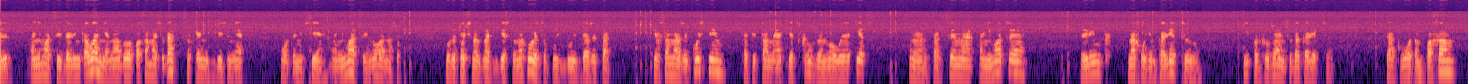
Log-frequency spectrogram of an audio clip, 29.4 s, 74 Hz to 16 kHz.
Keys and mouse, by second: 27.4-29.3 middle drag.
